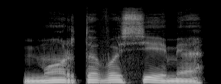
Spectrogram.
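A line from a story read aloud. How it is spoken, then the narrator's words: Hissed. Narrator (Russian): прошипел Эдмунд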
